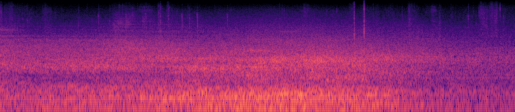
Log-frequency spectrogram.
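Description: A road vehicle passing by: a broad rushing sound with a low rumble beneath, swelling over the first few seconds, loudest around the middle, then fading away after about six seconds.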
